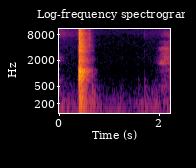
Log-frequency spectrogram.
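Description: A single short, sharp knock about half a second in, dying away quickly, then near silence.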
